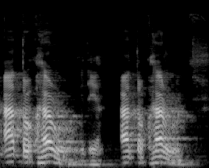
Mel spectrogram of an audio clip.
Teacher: toknya jangan lupa dipantulkan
